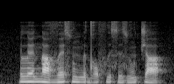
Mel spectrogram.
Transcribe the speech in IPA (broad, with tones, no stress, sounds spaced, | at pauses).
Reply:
l ɛ˦ n a˨ v ɛ˦ s ũ˧ ŋ ə˨ d ɔ˦ f ɨ˧ s ɨ˨ z ũ˦ t͡ʃ a˨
